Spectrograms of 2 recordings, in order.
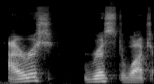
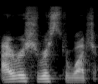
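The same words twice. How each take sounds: First: It is said slowly and carefully. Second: It is said quickly.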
